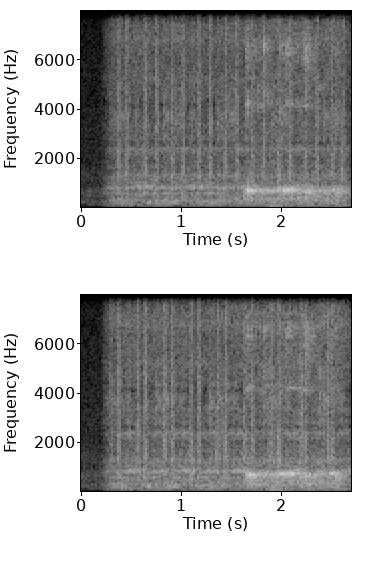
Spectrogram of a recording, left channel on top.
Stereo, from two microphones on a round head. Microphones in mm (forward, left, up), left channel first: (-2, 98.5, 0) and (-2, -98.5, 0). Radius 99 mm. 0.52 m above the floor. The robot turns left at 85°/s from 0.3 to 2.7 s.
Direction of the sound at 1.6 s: 50° left.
